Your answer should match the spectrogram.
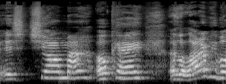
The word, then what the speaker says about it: Chioma: no idea to start off my name is Charma okay a lot of people always want to talk about how I say my name um I know how to say my name okay I'm will chiama I am Lord okay now I got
